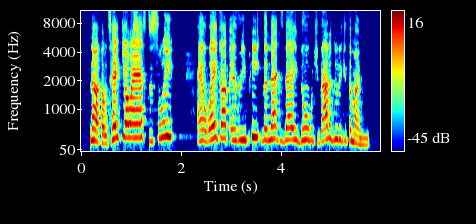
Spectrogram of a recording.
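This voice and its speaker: The voice is loud and passionate, with lively intonation at a moderate pace. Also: woman, high pitch for a woman. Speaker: podcast co-host. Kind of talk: casual chat. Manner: loud, passionate, excitable.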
